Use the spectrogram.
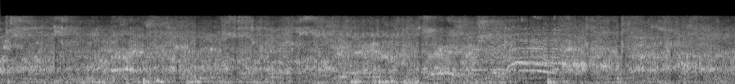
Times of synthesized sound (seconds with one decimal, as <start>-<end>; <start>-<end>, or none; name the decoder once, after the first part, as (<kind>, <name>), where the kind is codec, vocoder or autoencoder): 0.0-4.7 (codec, HILCodec); 5.6-7.4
